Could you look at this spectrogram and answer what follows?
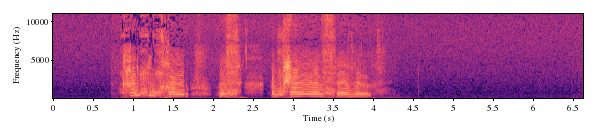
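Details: Youngster with an operated submucous cleft palate; posterior nasal fricatives (cleft palate speech).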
